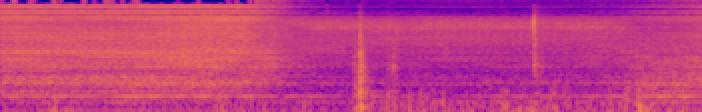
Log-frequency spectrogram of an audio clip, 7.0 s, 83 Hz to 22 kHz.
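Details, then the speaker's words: 2008 Honda CR-V after catalytic converter replacement, with the P0420 code cleared: the engine idles evenly at a calm low hum with one brief background clunk. No exhaust leak; healthy idle. "And she sounds beautiful. No exhaust leak."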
